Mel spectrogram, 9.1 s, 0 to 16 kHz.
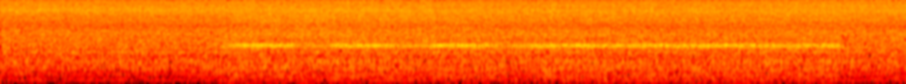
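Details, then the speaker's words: Electra AWF683 washing machine on Boilwash 95 with prewash, washing towels: strong rushing hiss with a thin, steady high whistle as water fills quickly. A normal, healthy fill. "God, it fills up quick. Yeah, it does."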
